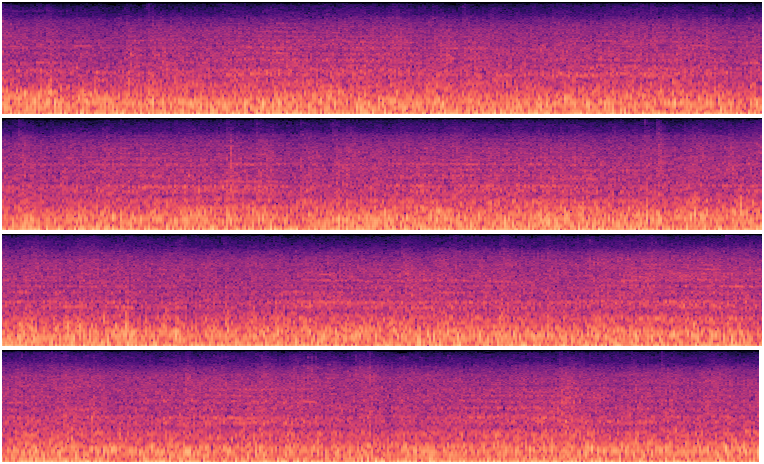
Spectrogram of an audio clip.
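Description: A long freight train rolling past, the wheels of its cars on the rails making a steady, loud, unbroken noise.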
